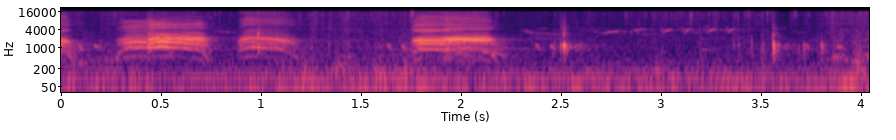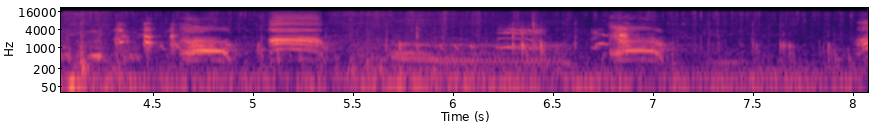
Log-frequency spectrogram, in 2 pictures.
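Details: Several crows caw noisily while competing for cheese. Rough, nasal calls come in quick bursts, some overlapping, with softer croaks and caws in the gaps.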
